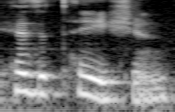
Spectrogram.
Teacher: our third syllable is primary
